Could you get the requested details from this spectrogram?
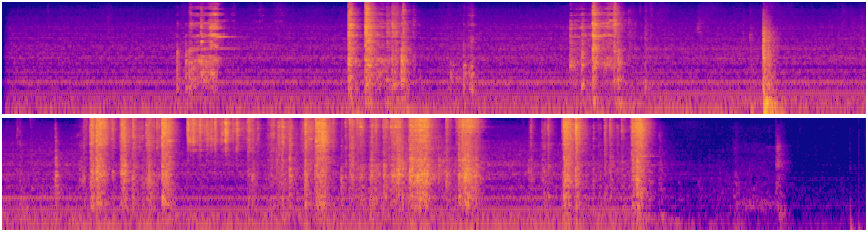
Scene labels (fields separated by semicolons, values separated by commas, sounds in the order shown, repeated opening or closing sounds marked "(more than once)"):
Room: kitchen; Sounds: microwave, cutlery and dishes, wardrobe or drawer (more than once)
